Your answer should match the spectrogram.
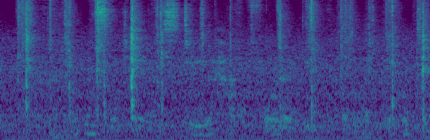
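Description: A deck of oracle cards being shuffled by hand: irregular crisp card clicks and slaps, two or three a second, one sharper slap about a second in.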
